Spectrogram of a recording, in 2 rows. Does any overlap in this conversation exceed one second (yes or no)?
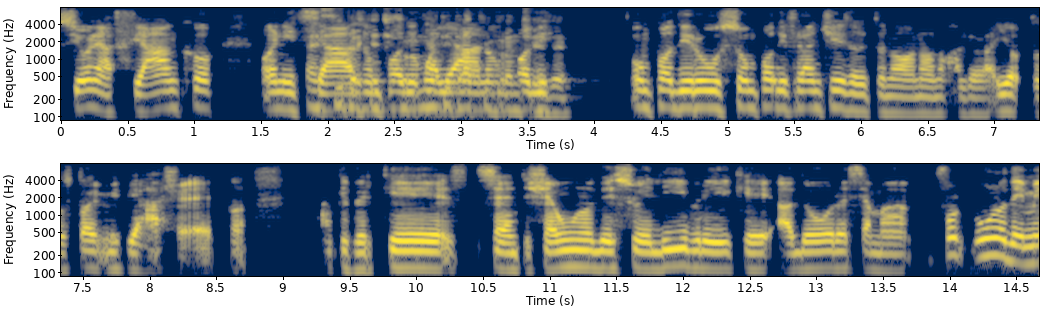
yes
